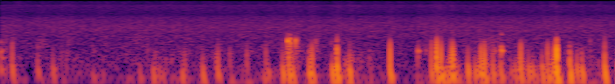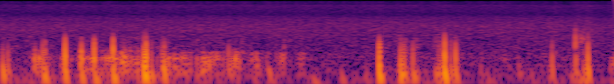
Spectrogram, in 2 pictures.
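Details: Rapid runs of loud gurgling pops and rumbles with faint static, recorded while eating a burger and fish fries: active, noisy bowel sounds (borborygmi).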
